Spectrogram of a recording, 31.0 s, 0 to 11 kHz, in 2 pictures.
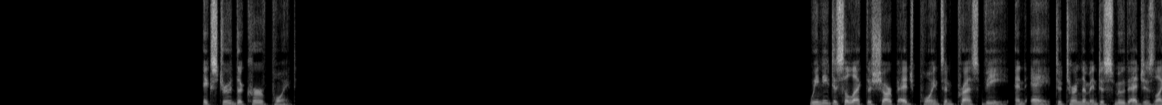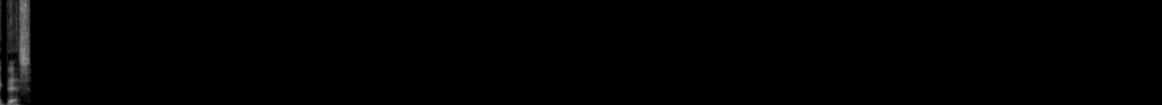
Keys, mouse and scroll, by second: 0.8 click, 2.9 Tab, 3.3 e, 6.8 e, 9.2 e, 12.7 click, 13.5 shift+click, 14.0 v, 14.5 Tab, 18.0 click, 20.3 click, 22.0-23.0 scroll down 5, 23.3 shift+click, 27.9 click, 28.2 middle click, 30.7 click.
